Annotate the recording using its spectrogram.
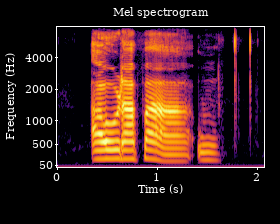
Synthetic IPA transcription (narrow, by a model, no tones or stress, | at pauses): auɺaɸaɦaʔu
